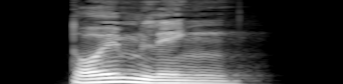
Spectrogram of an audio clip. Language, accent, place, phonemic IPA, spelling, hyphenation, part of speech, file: German, Germany, Berlin, /ˈdɔɪ̯mlɪŋ/, Däumling, Däum‧ling, proper noun / noun, De-Däumling.ogg
- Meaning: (proper noun) Tom Thumb; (noun) 1. thumbstall 2. thumb 3. cam, dog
